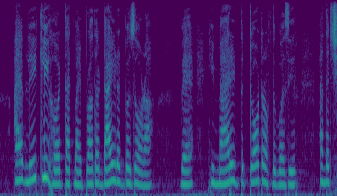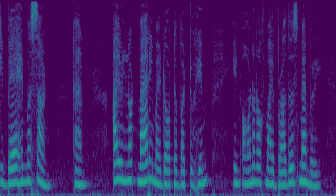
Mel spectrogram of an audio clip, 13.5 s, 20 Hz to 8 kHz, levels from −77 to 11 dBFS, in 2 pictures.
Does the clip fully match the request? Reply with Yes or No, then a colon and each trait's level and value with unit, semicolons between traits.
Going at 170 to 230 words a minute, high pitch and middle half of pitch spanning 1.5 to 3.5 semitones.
Yes: average, 185 wpm; high, 215 Hz; average, 3.0 semitones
